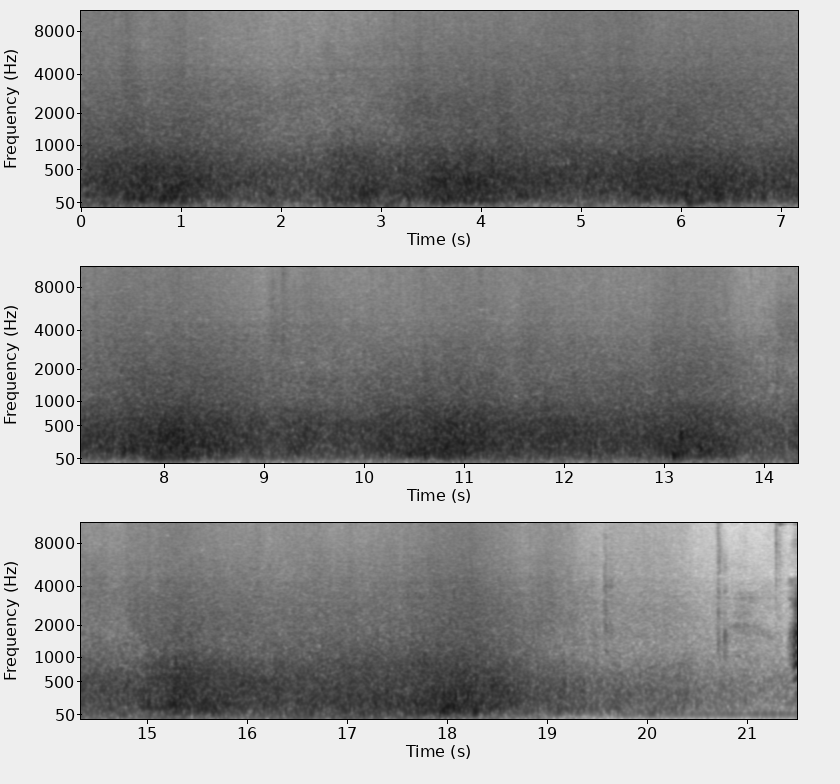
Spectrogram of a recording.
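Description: Ocean surf: waves breaking and washing in, swelling and fading about every three seconds, then dying away near the end.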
